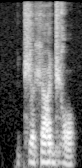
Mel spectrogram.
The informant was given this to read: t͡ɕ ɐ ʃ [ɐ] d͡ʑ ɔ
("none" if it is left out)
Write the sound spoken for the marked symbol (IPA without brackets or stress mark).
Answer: a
